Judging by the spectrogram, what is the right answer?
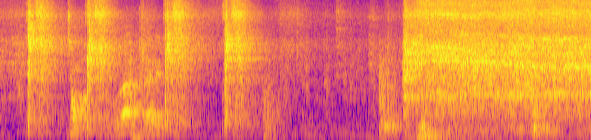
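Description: A handheld electric power tool starts about four seconds in and then runs steadily at full speed with a faint whine. Before it starts there are a few knocks on the workbench and some voices.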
